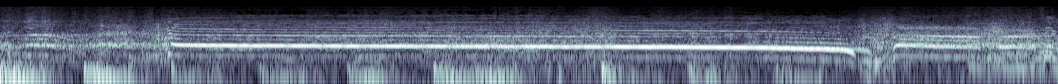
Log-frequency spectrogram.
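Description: A Brazilian radio football commentator's long drawn-out goal cry, "gooool". It is one high note held for about seven seconds, falling slightly in pitch before it breaks off near the end. A steady low beat runs underneath.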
